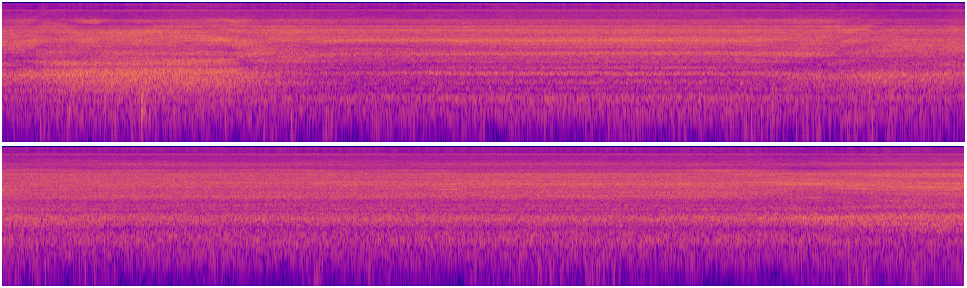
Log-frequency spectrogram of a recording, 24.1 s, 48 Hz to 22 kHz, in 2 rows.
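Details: Philips A40 BiPAP transport ventilator (pre-owned, 2017 USA model) running: steady whooshing blower hum with slow gentle pitch shifts as pressure cycles; device auto-adjusts EPAP, pressure support for target tidal volume, auto backup breath rate.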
